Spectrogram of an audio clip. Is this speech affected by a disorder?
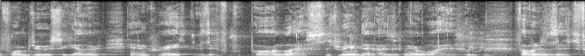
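Yes: Parkinson's disease; loss of body control predicted, still exercising.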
